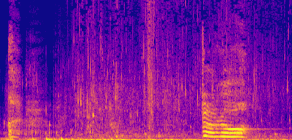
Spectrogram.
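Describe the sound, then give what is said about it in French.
Seawater trickles and splashes into a mussel's shell: a steady watery gurgle over a low rumble, with splashy bursts near the start and a short voice toward the end. “De l'eau De l'eau rentre dans ma coquille. De la bonne eau de mer.”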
